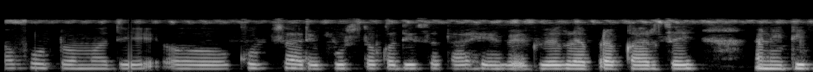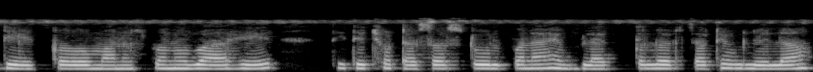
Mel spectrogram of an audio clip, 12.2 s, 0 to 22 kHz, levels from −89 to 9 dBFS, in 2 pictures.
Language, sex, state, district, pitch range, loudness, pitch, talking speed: Marathi, female, Maharashtra, Dhule, 200-210 Hz, -20 LUFS, 205 Hz, 130 wpm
